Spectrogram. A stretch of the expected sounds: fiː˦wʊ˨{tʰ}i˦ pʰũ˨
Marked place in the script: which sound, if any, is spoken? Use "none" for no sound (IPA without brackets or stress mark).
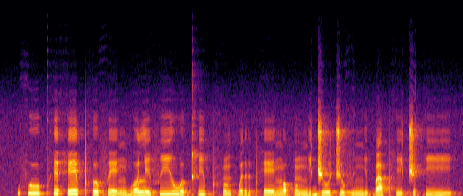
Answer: kʰ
